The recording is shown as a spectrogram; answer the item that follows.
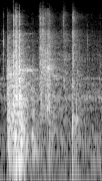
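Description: Soft rustling and scuffing handling sounds at a car's driver door, two short scrapes in the first second, then a light click about a second and a half in.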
